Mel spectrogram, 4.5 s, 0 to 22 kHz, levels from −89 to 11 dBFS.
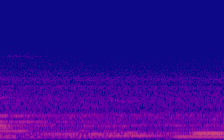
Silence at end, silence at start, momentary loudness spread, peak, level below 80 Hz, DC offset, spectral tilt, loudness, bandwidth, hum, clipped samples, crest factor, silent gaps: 0 s; 0 s; 9 LU; -34 dBFS; -70 dBFS; under 0.1%; -8 dB/octave; -50 LUFS; 13 kHz; none; under 0.1%; 14 dB; none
